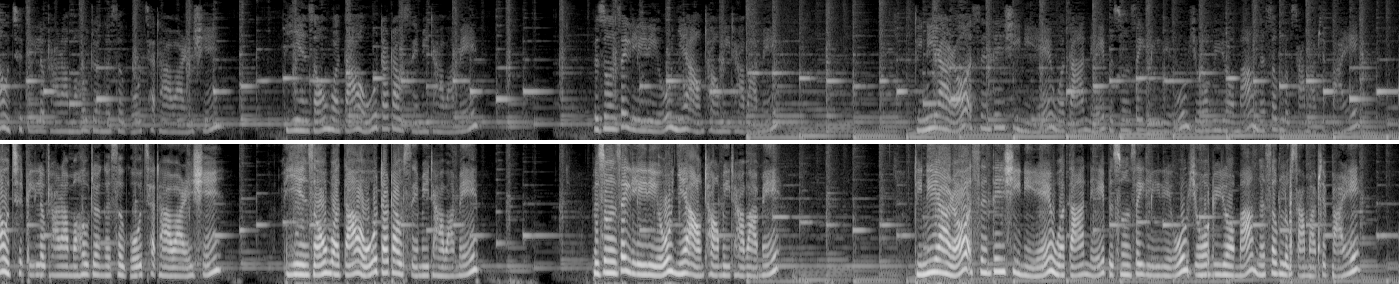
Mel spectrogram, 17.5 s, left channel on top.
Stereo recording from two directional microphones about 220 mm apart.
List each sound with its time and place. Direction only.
0.0 s speech: 50° right (ahead or behind)
7.4 s speech: 50° right (ahead or behind)
11.4 s speech: 50° right (ahead or behind)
